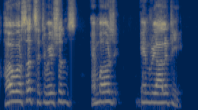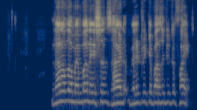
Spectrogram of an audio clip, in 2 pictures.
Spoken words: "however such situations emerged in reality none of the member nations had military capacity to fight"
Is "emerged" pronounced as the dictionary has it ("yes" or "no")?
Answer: no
